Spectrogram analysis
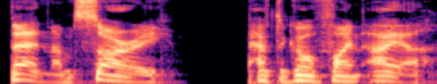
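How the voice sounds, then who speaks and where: A man's voice: mid-range voice, fairly quick, sharp tone. A man voicing a determined policeman father in a video game, reading his dialogue aloud. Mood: resolute. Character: gruff, determined policeman father searching for partner.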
